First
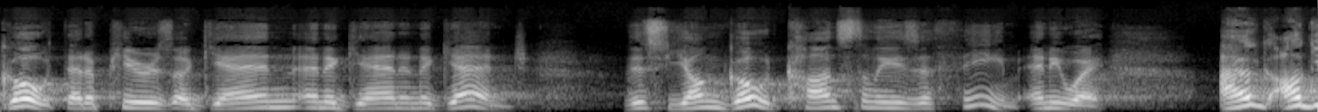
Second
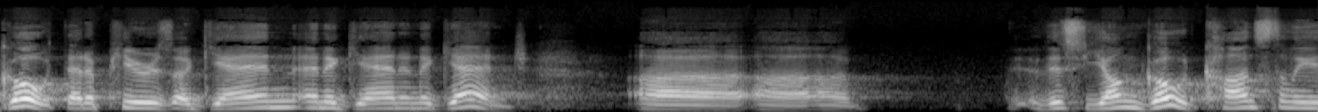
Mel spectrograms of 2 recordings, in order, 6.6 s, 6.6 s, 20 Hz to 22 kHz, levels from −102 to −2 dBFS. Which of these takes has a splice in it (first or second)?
first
